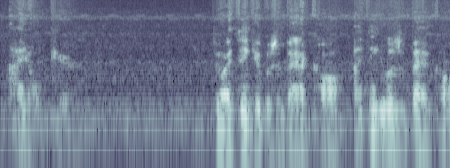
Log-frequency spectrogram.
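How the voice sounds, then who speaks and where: Speaking with an American accent, a man keeps a moderate pace while his loudness swings widely. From Chicago. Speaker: YouTuber. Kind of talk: casual livestream monologue. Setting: outdoors.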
